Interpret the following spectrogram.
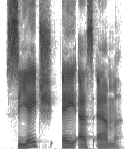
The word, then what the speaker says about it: chasm: im at the end next we have chasm c-h-a-s-m but it's pronounced chasm noun from 1596 one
